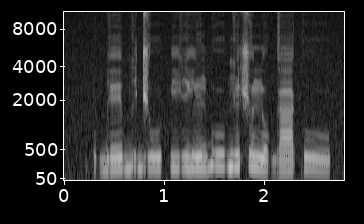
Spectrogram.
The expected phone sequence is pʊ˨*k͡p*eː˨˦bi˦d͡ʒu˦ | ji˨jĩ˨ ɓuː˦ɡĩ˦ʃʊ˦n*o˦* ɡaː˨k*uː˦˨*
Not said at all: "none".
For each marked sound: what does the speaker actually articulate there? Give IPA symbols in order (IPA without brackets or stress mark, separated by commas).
ɡ͡b, o˨, uː˦˨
